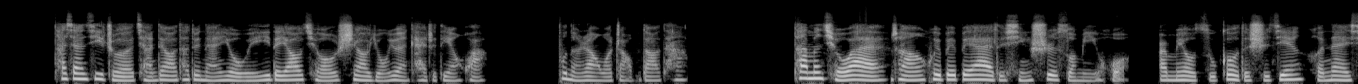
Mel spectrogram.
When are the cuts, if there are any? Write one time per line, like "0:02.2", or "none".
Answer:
0:07.7
0:08.9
